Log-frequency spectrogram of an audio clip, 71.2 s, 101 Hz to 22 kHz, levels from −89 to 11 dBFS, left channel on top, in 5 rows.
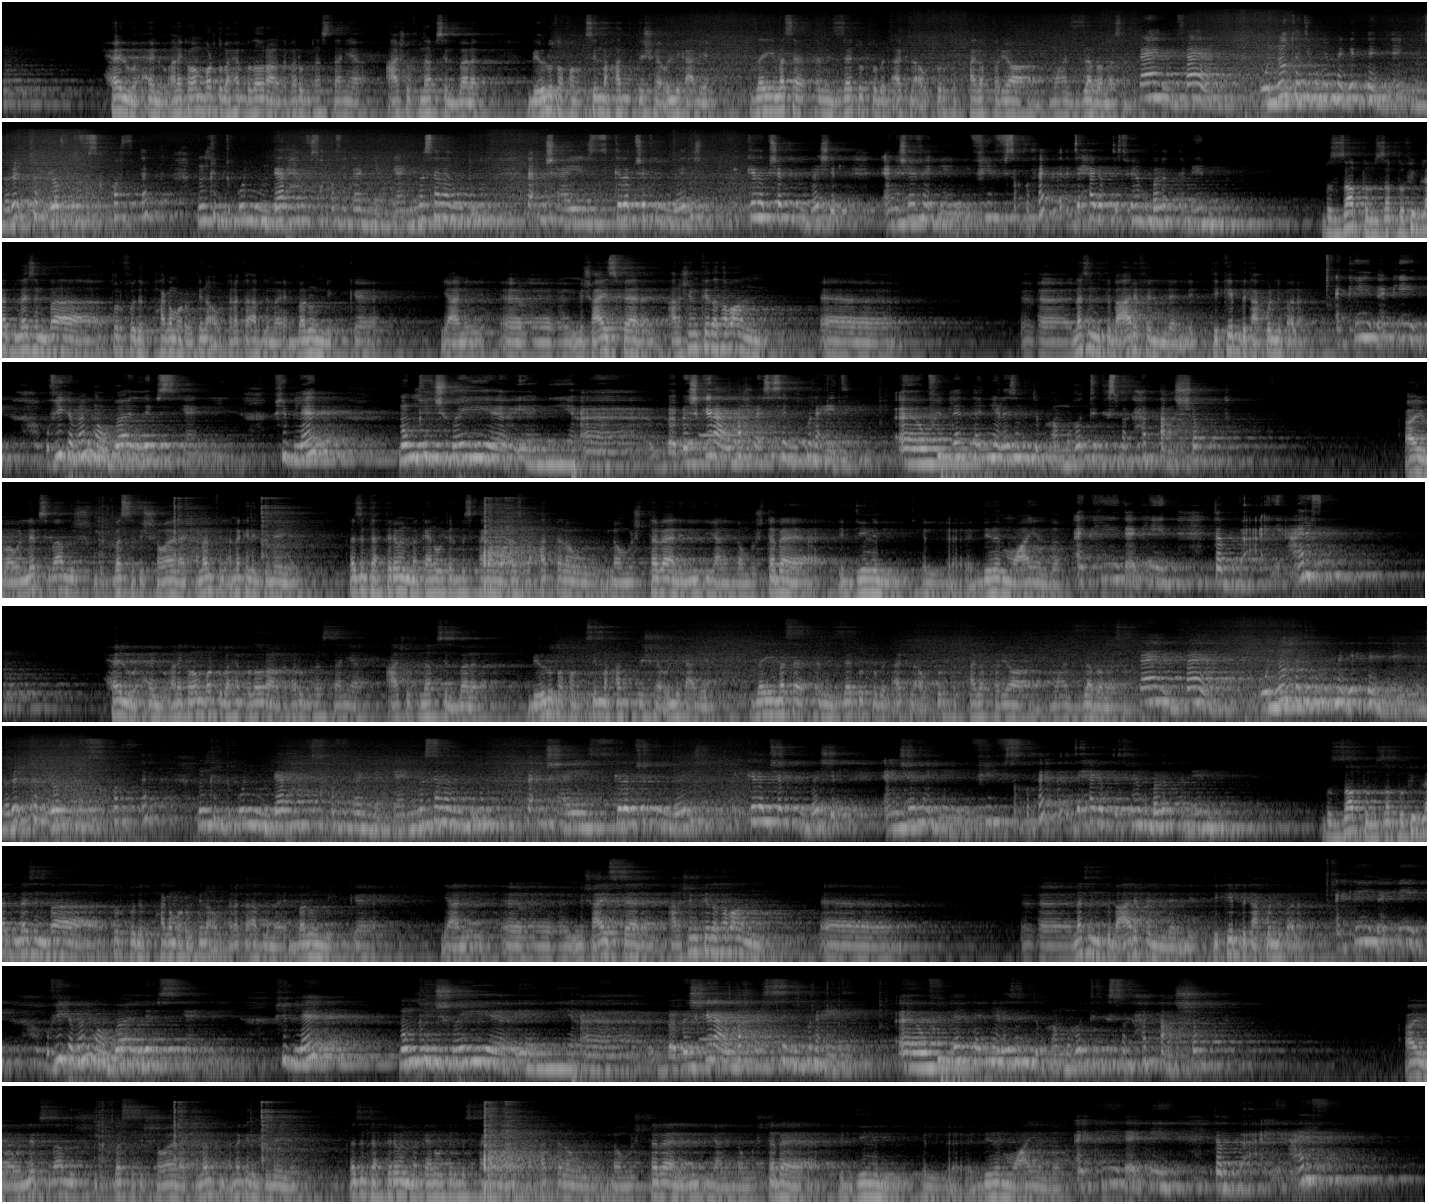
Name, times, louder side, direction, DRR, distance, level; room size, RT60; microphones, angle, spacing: voice 1, 1.0-4.8 5.3-7.1 7.5-11.4 27.4-32.3 32.9-36.2 36.7-37.5 38.7-41.6 56.8-60.0 60.5-67.6, left 2 dB, 75° left, 8 dB, 0.9 m, -37 dB
sound 1, 5.5-22.0, left 1 dB, 25° left, 2.9 m, -50 dB
voice 2, 11.4-26.4 41.8-46.3 46.7-51.1 51.7-54.8 67.7-70.2, left 1 dB, 55° left, 7 dB, 2.5 m, -36 dB
sound 2, 46.4-63.4, equal, 10° right, 3.0 m, -49 dB
29.5 x 19.0 x 9.2 m, 2.3 s
head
